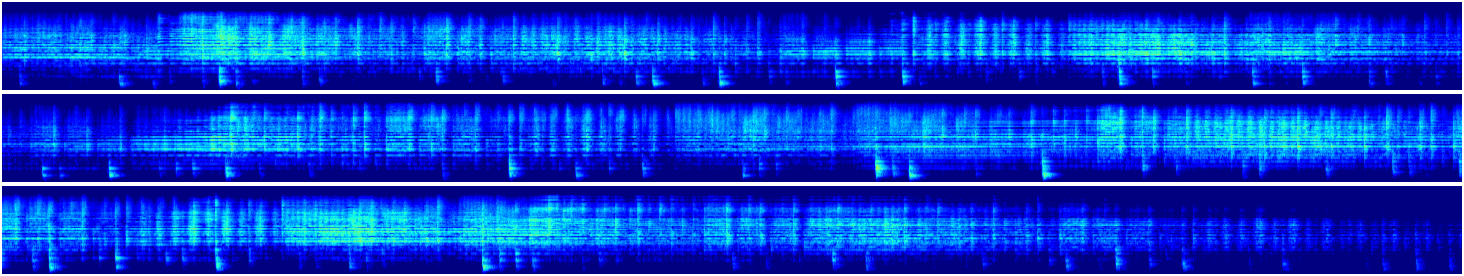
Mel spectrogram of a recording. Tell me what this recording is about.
guitar and vocoder
guitar passed through a vocoder with delay
guitar, chords, vocoder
